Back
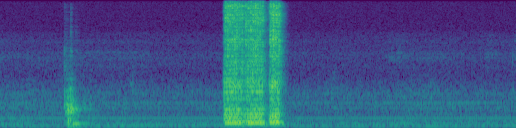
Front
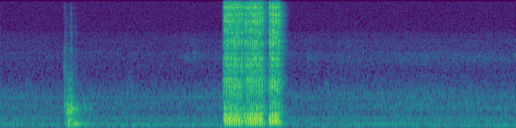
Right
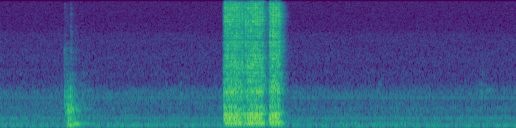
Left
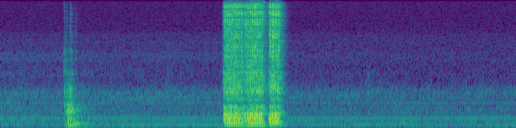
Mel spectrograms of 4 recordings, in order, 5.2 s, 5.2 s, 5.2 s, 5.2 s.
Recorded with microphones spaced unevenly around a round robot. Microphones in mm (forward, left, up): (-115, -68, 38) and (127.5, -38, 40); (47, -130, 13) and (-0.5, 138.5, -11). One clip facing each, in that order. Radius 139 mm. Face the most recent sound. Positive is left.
turn(degrees=45)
